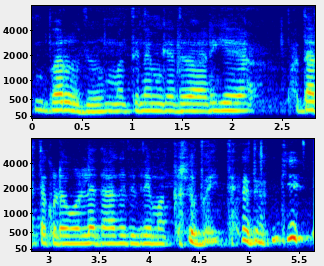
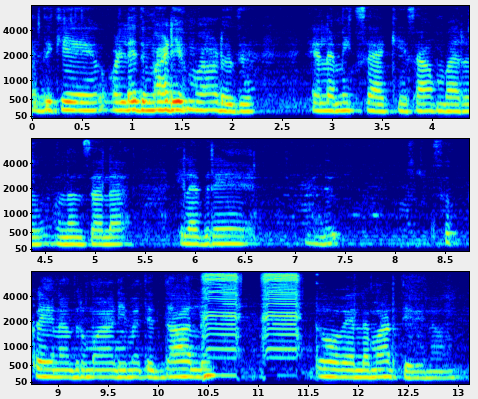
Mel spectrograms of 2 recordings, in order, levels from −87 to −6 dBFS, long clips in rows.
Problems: background sounds at intervals, background conversations at intervals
